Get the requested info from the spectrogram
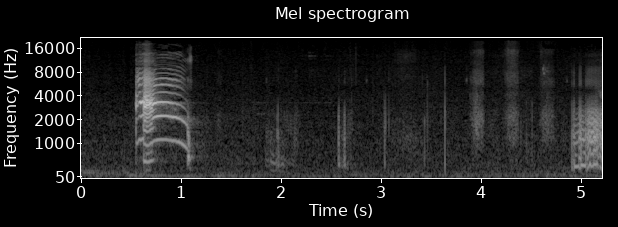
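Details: A four-week-old kitten gives one short, high meow with a rising then falling pitch, lasting about half a second. Faint soft clicks and rustles follow, and a softer sound rises near the end.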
